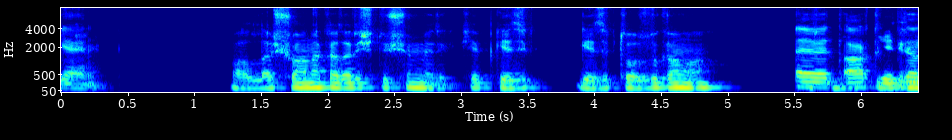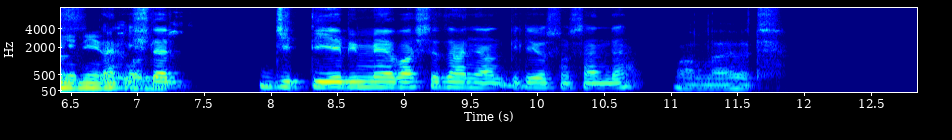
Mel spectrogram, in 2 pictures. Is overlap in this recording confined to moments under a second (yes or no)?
no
